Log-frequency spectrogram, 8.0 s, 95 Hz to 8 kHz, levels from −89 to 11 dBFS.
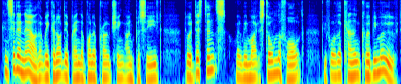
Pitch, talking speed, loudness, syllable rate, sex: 145 Hz, 180 wpm, -17 LUFS, 5.8 syllables/s, male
